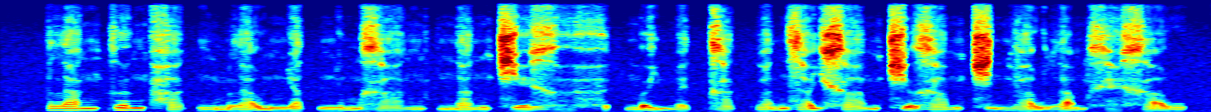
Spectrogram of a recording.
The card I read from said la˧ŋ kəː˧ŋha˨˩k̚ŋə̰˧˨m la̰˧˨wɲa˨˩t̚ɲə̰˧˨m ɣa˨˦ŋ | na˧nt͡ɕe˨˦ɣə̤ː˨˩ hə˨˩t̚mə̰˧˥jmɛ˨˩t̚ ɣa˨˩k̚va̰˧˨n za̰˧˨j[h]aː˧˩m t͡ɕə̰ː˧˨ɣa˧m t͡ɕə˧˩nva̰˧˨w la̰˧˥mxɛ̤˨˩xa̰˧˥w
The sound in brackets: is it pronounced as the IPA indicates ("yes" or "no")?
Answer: no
